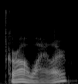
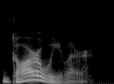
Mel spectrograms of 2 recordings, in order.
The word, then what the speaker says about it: Grauweiler: Catherine says, while the rest of the world pronounces the street name Grauweiler as Grauweiler, those of us who are longtime Irving residents use the preferred pronunciation of Garwheeler. You can always tell how long someone has lived in Irving by the way they pronounce that street's name, and it's spelled Grauweiler.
